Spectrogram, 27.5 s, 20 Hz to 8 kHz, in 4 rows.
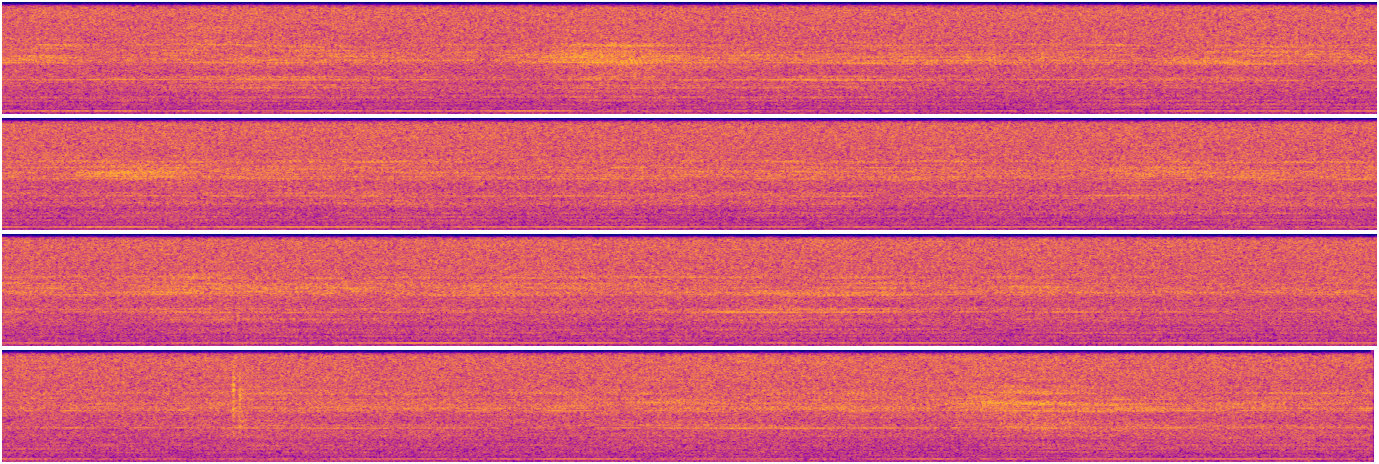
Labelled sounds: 2.6	3.3	vessel noise, 3.6 to 4.9 kHz
3.8	4.5	vessel noise, 2.4 to 3.7 kHz
7.2	7.5	vessel noise, 3.8 to 4.2 kHz
17.3	17.5	vessel noise, 2.4 to 2.5 kHz
25.7	26.0	vessel noise, 4.8 to 5.1 kHz

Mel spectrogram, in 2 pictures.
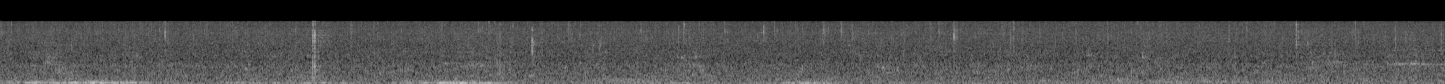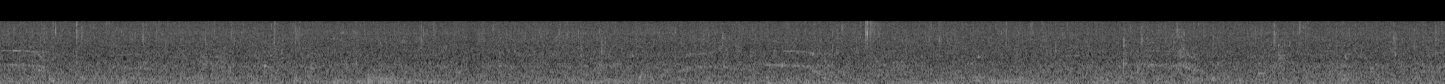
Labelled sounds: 13.9	14.9	killer whale, Bigg's (transient), 0.84 to 1.9 kHz
22.1	22.6	killer whale, Bigg's (transient), 0.81 to 1.8 kHz

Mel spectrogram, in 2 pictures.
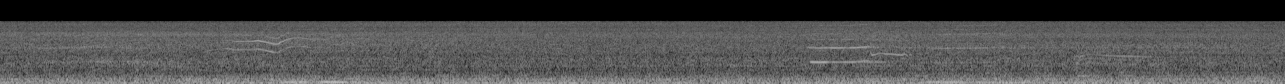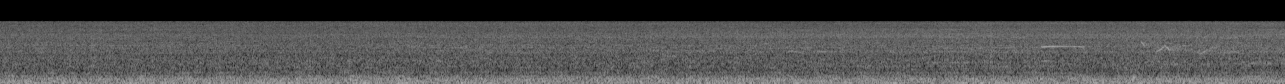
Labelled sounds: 2.2	2.8	killer whale, southern resident, 1.7 to 2.0 kHz
8.0	8.7	killer whale, southern resident, 1.0 to 2.2 kHz
10.9	11.5	killer whale, southern resident, 1.3 to 1.5 kHz
23.2	23.7	killer whale, southern resident, 2.2 to 2.3 kHz

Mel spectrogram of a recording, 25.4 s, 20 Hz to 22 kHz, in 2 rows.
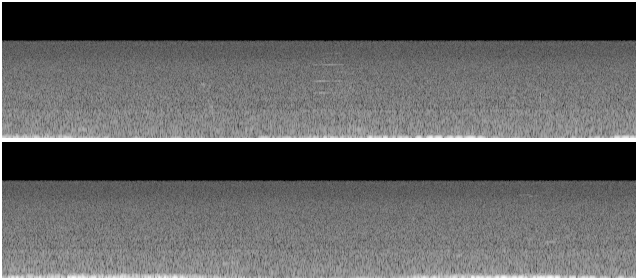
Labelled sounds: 6.2	6.8	killer whale, northern resident, G clan, call N24ii, 2.3 to 4.0 kHz
23.5	23.8	killer whale, northern resident, G clan, call N23i, 0.99 to 1.2 kHz

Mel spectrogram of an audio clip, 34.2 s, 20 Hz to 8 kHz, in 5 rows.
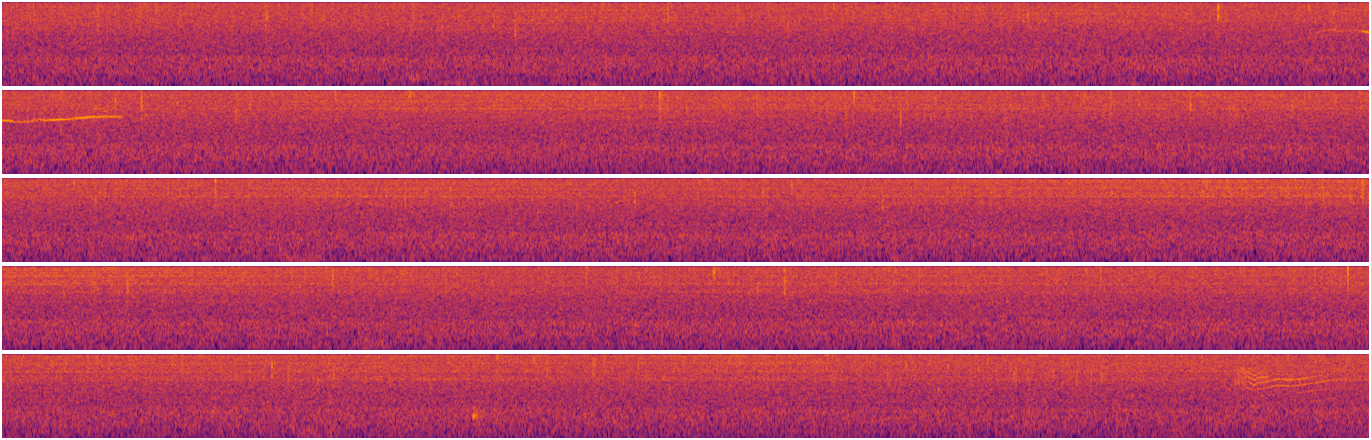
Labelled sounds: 6.6	7.5	killer whale, Bigg's (transient), 2.6 to 3.3 kHz
33.5	34.0	killer whale, Bigg's (transient), 2.3 to 3.8 kHz

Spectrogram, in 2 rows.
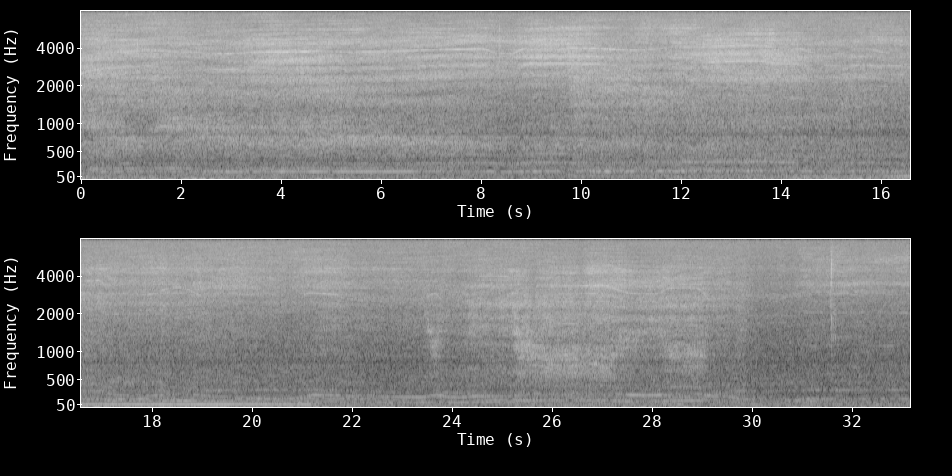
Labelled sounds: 0.7	1.9	vessel noise, 0.86 to 3.9 kHz
3.4	4.6	vessel noise, 3.6 to 3.8 kHz
6.2	6.6	vessel noise, 3.8 to 4.0 kHz
7.1	9.2	vessel noise, 2.8 to 5.2 kHz
9.5	10.9	vessel noise, 3.8 to 6.0 kHz
12.7	13.5	vessel noise, 3.1 to 4.3 kHz
13.9	14.6	vessel noise, 2.9 to 4.0 kHz
14.9	15.1	vessel noise, 2.8 to 2.9 kHz
15.8	16.1	vessel noise, 3.7 to 3.9 kHz
18.6	18.9	vessel noise, 3.0 to 3.3 kHz
21.1	21.8	vessel noise, 2.8 to 3.0 kHz
23.5	23.8	vessel noise, 2.7 to 2.9 kHz
24.9	26.1	vessel noise, 0.80 to 4.0 kHz
27.2	27.7	vessel noise, 1.1 to 3.3 kHz

